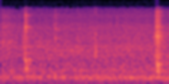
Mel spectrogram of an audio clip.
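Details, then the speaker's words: Relay under a model railway layout clicking; a few sharp, unevenly spaced clicks over a quiet room hum, normal relay switching. "and what's that I can hear it clicking now it's just a relay down there"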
